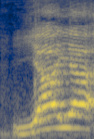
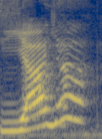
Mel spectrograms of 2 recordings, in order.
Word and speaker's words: Yahya: It's Yaya? Yeah, sure. Yaya. And I love how his Twitter is just Yahya.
